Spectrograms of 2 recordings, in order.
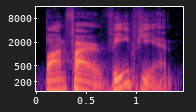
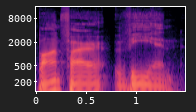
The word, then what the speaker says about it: Bonfire VN: A lot of people in videos that site him, they mispronounce the name and say BonfireVPN. Negative. Just Bonfire VN.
